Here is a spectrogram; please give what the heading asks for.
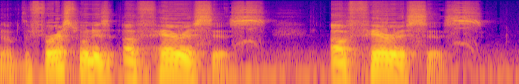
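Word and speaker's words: aphaeresis: fancy names which I'll I'll teach you the pronunciation of the first one is a Pharisees a Pharisees it's the omission of a letter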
